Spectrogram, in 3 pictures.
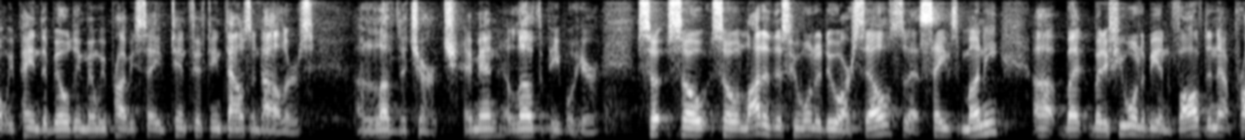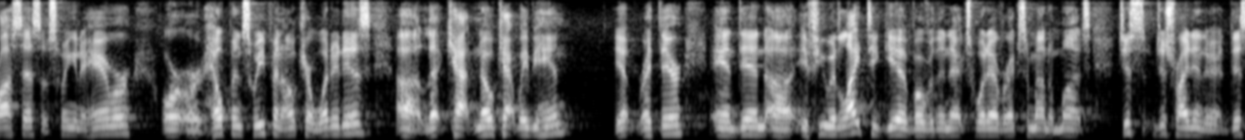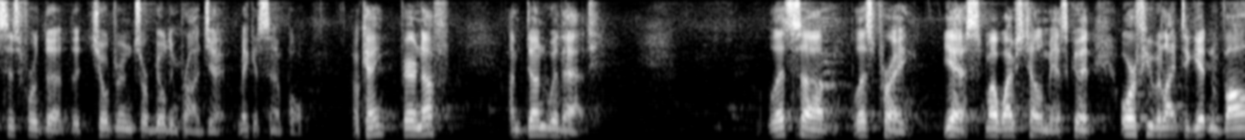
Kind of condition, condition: setting, large echoing room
